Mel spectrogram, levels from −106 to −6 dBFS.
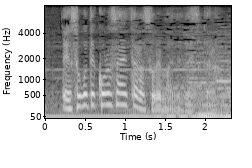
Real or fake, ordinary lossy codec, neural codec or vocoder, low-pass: real; none; none; none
